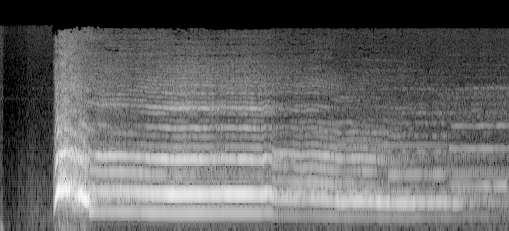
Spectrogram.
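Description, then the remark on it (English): Wolves howl together under a bright moon in reply to Fester's call, a sustained, layered chorus after a sharp onset. Several long wavering tones overlap and slowly fade, loud and with no talking. “Wolves cry out in reply to Fester's call.”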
